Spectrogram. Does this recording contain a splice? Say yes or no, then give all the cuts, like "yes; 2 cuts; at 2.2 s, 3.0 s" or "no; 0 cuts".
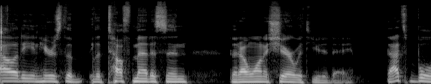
yes; 1 cut; at 0.9 s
